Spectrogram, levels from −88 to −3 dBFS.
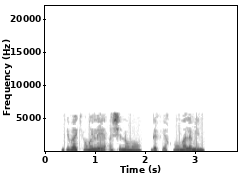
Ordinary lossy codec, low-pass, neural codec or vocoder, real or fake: MP3, 24 kbps; 7.2 kHz; none; real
